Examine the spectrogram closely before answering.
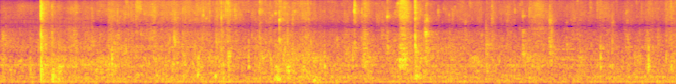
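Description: Three-week-old golden retriever puppies lapping and smacking at soft food in a steel feeding pan and scrabbling over newspaper: a scatter of small irregular wet clicks and paper crinkles.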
